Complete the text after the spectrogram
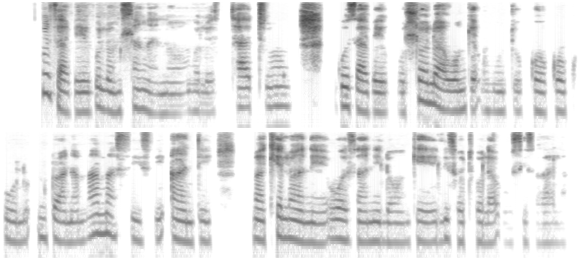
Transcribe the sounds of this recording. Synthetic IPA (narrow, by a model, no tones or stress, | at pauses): ɣuzaβɛɣulom̩ɬaŋanɔŋɔlwesi̥tʰaːtʰu | ɣuzaβɛɣuɬɔlwawɔŋkʼɛumuntʼuɣɔkʼɔkʰuluum̩tʼwanamamasisiantʼi | makʰɛlwanɛwɔzanilɔŋkʼɛlizɔtʰɔlausizaɣaːla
